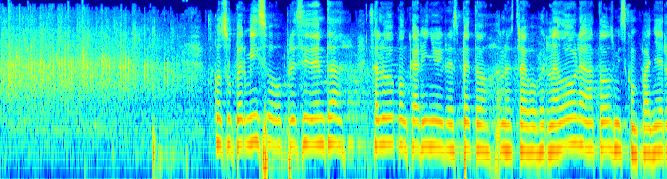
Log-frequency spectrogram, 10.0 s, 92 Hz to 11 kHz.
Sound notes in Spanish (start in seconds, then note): 2.2 aplausos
